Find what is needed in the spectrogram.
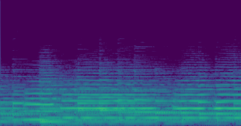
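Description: Trombone playing a slow melody of held notes that change pitch every half-second or so, with grand piano accompaniment.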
